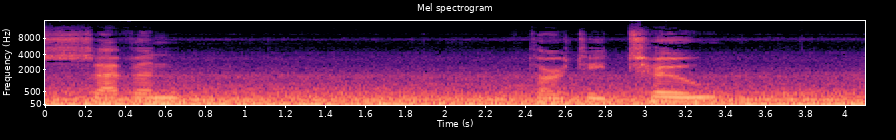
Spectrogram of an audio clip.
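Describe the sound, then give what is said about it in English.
Steady road rumble from inside a car driving out to a golf club. A constant low drone runs throughout while a man talks over it. “I'm driving out to Cove Golf Club in order to play a round of golf with one person I've never played with before.”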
